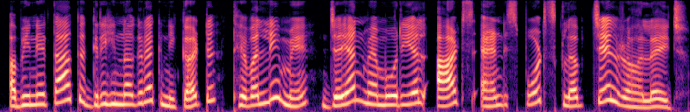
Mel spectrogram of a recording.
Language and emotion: Maithili, neutral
